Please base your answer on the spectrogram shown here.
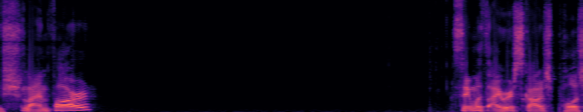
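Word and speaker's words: Llanfair: This is pronounced, I believe, Schlanfar.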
